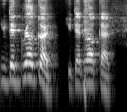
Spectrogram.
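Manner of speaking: put-on New Jersey accent. Telling how they tapped the Umber Hulk while passing it, in a Jersey accent. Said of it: "my Jersey accent happened there".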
